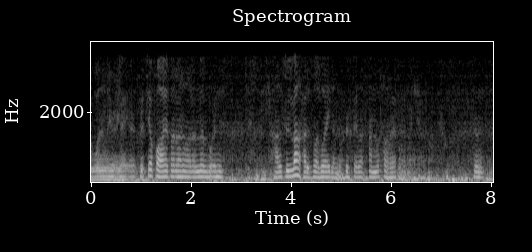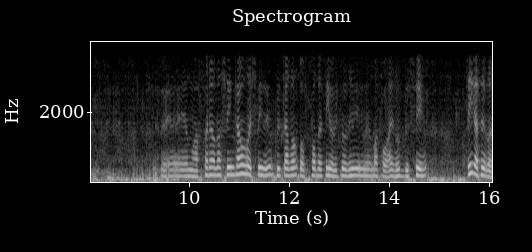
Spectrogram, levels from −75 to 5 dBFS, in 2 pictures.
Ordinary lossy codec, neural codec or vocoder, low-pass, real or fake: none; codec, 16 kHz, 1 kbps, FunCodec, trained on LibriTTS, 50 frames a second; 3.6 kHz; fake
